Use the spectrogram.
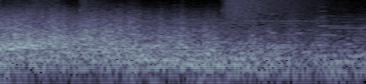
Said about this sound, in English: Stand by for ignition. Ready? Fire main thrusters! Now!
